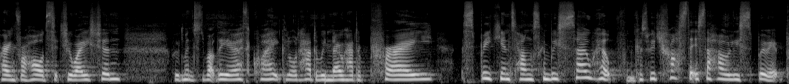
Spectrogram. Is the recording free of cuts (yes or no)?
no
